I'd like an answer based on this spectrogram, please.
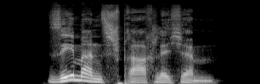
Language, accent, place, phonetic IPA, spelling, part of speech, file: German, Germany, Berlin, [ˈzeːmansˌʃpʁaːxlɪçm̩], seemannssprachlichem, adjective, De-seemannssprachlichem.ogg
- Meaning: strong dative masculine/neuter singular of seemannssprachlich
